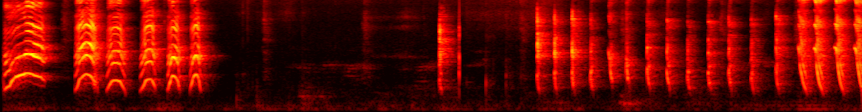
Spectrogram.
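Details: Pet parrot vocalising indoors in a small room: three arched, harmonic squawk-like notes, then a pause and a fast run of short, clipped syllables repeated almost twice per second.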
